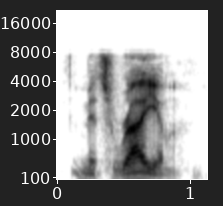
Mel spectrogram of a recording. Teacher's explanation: notice the accent here in the second to last syllable, the pretonic syllable. And so we have mitz, that's our first syllable there.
